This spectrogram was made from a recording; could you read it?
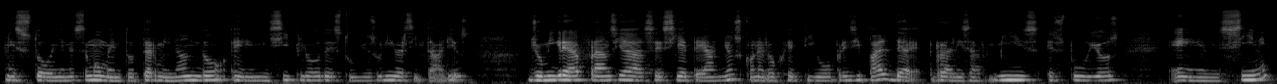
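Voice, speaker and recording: Soft-spoken Colombian woman, low even voice. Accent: Colombian Spanish. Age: 20s. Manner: earnest, thoughtful, pauses with fillers and restarts. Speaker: film student pitching her short film. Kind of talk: direct-to-camera appeal. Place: small room indoors. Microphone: phone camera at arm's length.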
